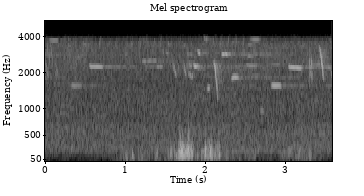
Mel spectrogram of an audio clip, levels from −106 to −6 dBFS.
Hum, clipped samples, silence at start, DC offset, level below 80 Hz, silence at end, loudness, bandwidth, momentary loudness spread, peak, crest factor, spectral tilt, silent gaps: none; under 0.1%; 0 s; under 0.1%; -70 dBFS; 0 s; -46 LUFS; 4 kHz; 12 LU; -30 dBFS; 18 dB; -2.5 dB/octave; none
